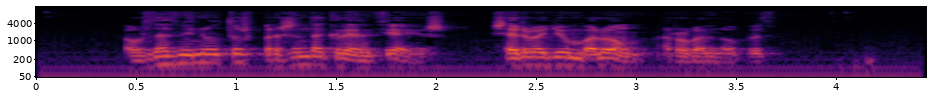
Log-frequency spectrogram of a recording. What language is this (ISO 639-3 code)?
glg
